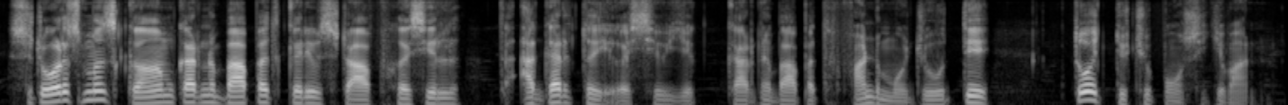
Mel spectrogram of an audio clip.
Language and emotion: Kashmiri, neutral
